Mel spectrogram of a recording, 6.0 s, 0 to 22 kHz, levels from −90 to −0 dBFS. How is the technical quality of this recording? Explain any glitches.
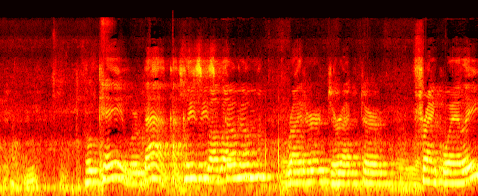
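The recording is compromised by gain pumping throughout. The level swings by around 15 dB, squashing the dynamics. The likely cause is excessive input gain with a fast limiter or compressor clamping down on peaks.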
